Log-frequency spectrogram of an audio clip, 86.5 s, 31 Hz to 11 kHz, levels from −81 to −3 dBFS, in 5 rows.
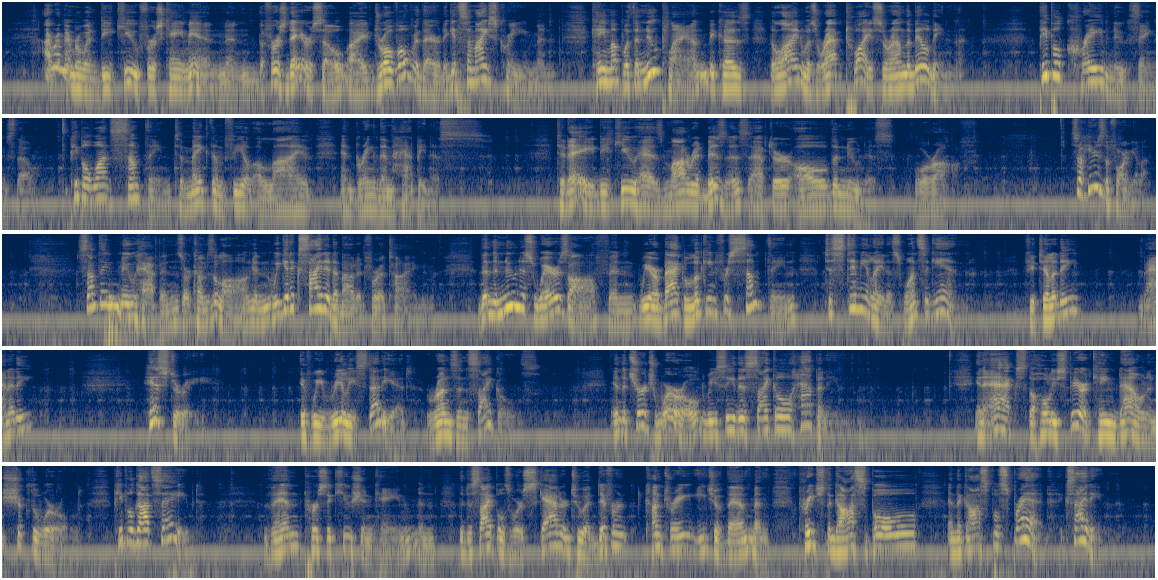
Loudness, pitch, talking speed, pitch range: -25 LUFS, 120 Hz, 110 wpm, 120-130 Hz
